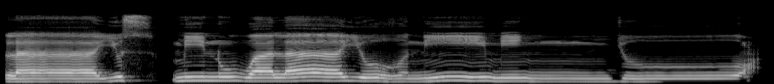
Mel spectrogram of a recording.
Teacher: ikhfa beserta samar dan berdengung sedikit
